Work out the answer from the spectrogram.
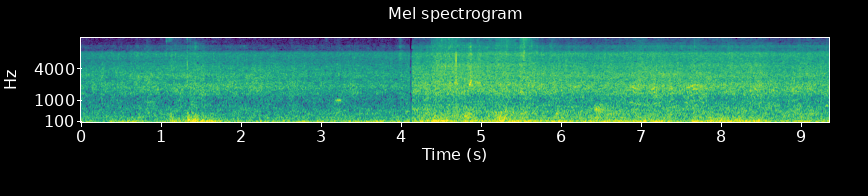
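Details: Steady rain hisses throughout and grows louder after about four seconds, with low rumbling underneath and no clear animal voice.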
